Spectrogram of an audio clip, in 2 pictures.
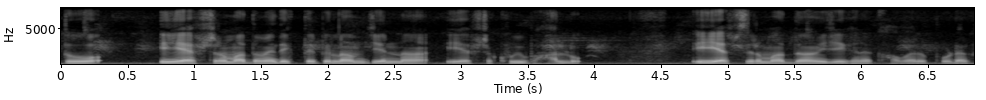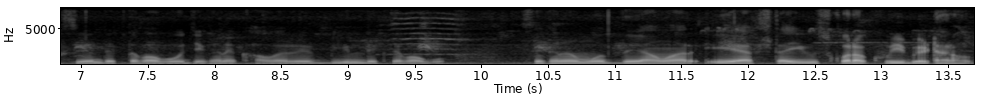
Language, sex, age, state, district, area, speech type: Bengali, male, 18-30, West Bengal, Bankura, rural, spontaneous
